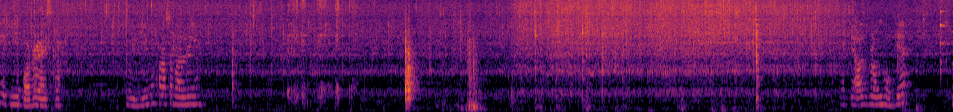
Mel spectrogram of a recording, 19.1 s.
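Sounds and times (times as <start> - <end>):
onions sizzling in oil: 0.0 - 19.0
wooden spoon stirring onions: 10.2 - 16.7.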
